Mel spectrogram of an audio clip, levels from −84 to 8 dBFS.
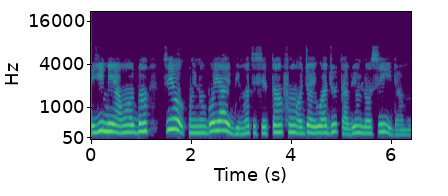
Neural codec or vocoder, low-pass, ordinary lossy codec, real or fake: none; 7.2 kHz; none; real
